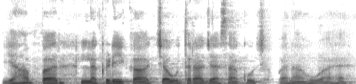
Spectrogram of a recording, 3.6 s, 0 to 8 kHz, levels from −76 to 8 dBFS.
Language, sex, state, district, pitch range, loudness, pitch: Hindi, male, Uttar Pradesh, Lucknow, 125-135 Hz, -19 LUFS, 125 Hz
